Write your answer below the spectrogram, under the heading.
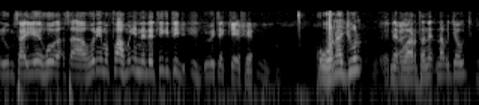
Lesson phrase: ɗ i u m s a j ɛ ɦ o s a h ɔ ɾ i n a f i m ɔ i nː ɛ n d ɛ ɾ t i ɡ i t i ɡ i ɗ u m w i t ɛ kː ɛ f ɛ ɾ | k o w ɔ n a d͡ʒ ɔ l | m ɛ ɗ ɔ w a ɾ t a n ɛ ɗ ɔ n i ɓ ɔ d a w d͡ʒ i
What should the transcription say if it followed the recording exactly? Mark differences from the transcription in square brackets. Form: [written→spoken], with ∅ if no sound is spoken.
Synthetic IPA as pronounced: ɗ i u m s a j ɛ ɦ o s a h [ɔ→o] ɾ i [n→m] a f [i→a] m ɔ i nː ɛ n d ɛ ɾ t i ɡ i t i ɡ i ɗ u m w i t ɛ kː ɛ f ɛ ɾ | k [o→ɔ] w ɔ n a d͡ʒ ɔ l | [m→n] ɛ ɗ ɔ w a ɾ t a n ɛ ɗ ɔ n [i→a] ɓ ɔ [d→d͡ʒ] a w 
